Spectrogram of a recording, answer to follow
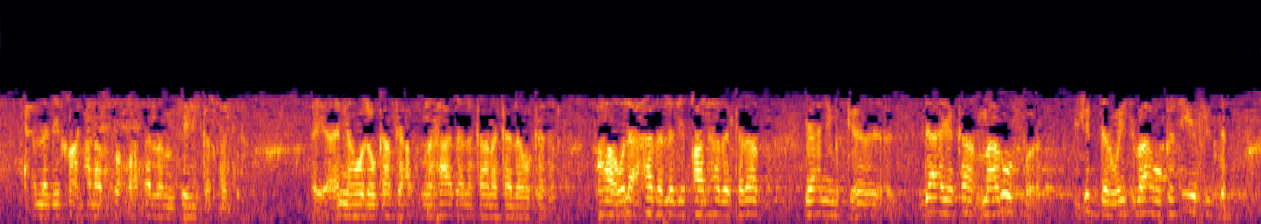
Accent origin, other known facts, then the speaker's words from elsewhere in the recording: Hadramaut, Yemen; رجل صوفي عندنا في حضرموت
